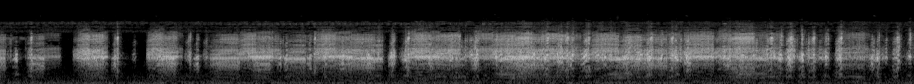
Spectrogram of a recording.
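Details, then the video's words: Croaking frogs at a waterside wetland, a few distinct rasping calls at the start, then a continuous, loud chorus of overlapping grating croaks that hardly pauses, with a thin steady tone high above. "Frog Lullaby: Relax to the Sound of Croaking Frogs"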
